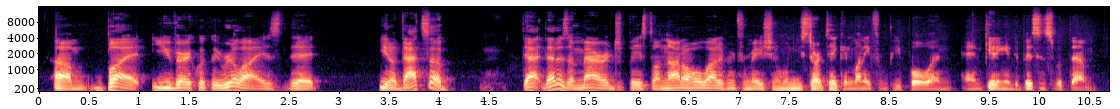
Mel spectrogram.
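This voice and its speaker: A man with an American accent talks at a fairly quick pace with fairly even intonation. His fairly low pitch carries a dark, mellow tone. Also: quiet background. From Philadelphia, US Northeast. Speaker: entrepreneur. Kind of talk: interview.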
